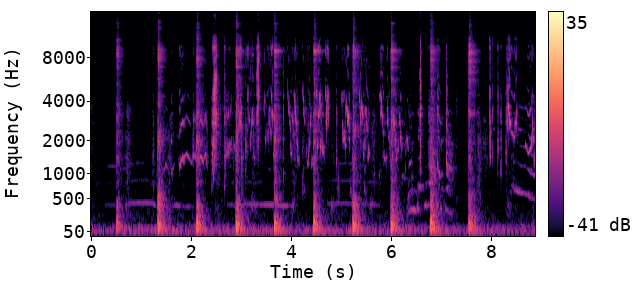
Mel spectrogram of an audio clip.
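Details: Budgerigar chicks giving calling-style chirps that make other budgerigars answer: wavering, warbled chirps rising and falling, mixed with sharp broadband clicks and a steady low tone in the background.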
